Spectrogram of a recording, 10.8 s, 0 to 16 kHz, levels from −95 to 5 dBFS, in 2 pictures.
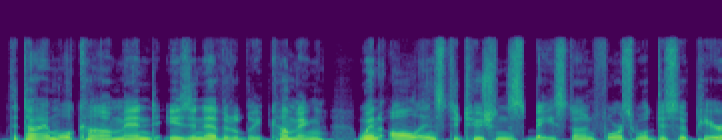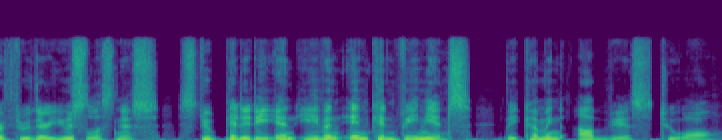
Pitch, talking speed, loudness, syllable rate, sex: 150 Hz, 150 wpm, -20 LUFS, 5.4 syllables/s, male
